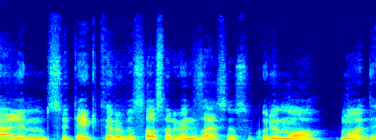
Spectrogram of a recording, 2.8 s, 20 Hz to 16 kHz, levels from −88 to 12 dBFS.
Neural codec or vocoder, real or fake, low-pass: codec, 44.1 kHz, 2.6 kbps, DAC; fake; 14.4 kHz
